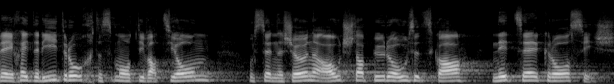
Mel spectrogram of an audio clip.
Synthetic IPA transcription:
ɾhɛɪχlidəɾiːdɾʊkχd̥ɑsmɔt̪ivɑt͡sjoːn | usd̥ɛnəʃøːnəʔɑwtʃtɑt̚b̥yɾoːusət͡sɡ̥ɑː | nɪtseːɾɡɾoːsɪʃ

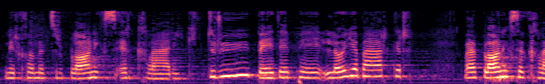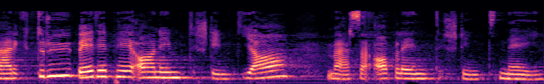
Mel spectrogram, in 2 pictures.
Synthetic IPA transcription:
mɪːɾχœmət͡sʊɾplɑːnɪksɛɾkʰlæːɾikd̥ɾyːb̥eːdeːpʰeːlɔjəbæɾɡ̥əɾ | væːɾplɑːnɪksɛɾkʰlæːɾikd̥ɾyːb̥eːdeːpʰeːʔɑːnɪmtʃtɪmtʰjɑː | væːɾsə̰ʔɑb̥lɛntʃtɪmtneɪ

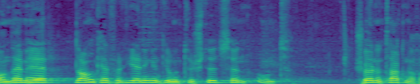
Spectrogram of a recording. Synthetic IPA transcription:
fɔnd̪ɛmheːɾd̪ɑŋkhɛɾfɔɾd̪iːjeːnɪɡənd̪iːʊnt̪əɾʃt̪ʉt̪sənʊnt̪ | ʃøːnənt̪ʰɑːknɑ

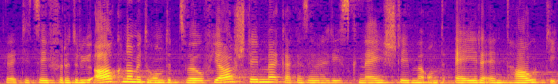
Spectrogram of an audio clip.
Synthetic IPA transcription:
æɾhɛtdit͡sɪfəɾəd̪ɾyːʔɑːknɔːmɪthʊnd̪ərt̚t͡sʋœlfjɑːɾʃtɪmːəɡ̥æɡ̥əsiːbənəd̪ɾiːsknɛɪʃtɪmːəʔʊndɛɪɾəʔɛntɦɑwti

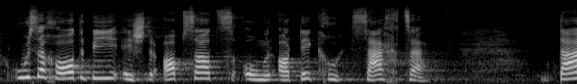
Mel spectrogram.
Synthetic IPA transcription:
usəχɔːd̥əɾbiːʔɪʃd̥əɾɑpsɑt͡sʔʊŋəɾɑɾtɪkχl̩sæχt͡sæ | d̥æ

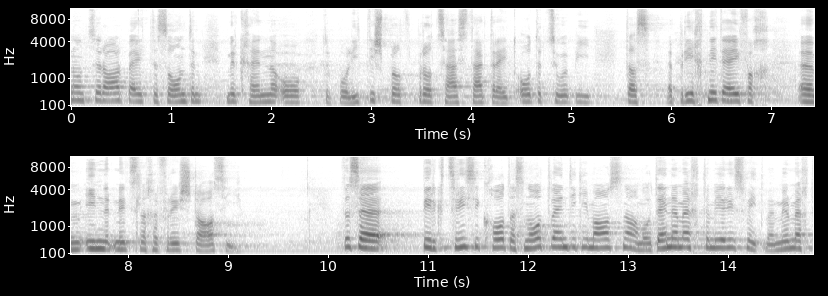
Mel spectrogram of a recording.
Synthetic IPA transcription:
nʊnt̚t͡sɛɾɑːɾbɛɪtəsɔnd̪ənmɪːɾkʰχɛnːəʔo | d̥əɾpɔlitiʃprɔt͡sæsd̥æːɾtɾɛɪtʰod̥ət͡suəbiː | d̥ɑsəprɪχtnɪdɛɪfɑχɛmɪnːəɾnʏt͡sləχəfrɪʃt̚d̥ɑːsiː | d̥ɑsɛb̥ɪɾktsrisikʰod̥ɑsnoːtʋɛndiɡimɑːsnɑːməʊd̥ɛnəmœχtəmiːɾysmɪtməmɪːɾmœχt

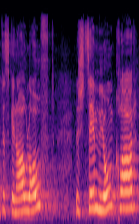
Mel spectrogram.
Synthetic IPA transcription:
dɑsɡ̥enaʊlɔʊft | d̥ɑsɪ̥ʃt͡sɪmlɪçʊnkʰlaːɾ

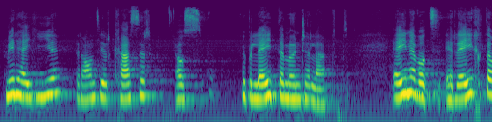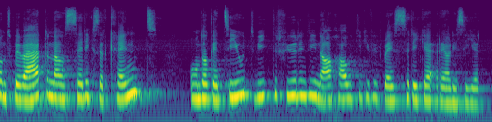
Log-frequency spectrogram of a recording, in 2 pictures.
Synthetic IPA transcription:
mɪːɾhɛɪɦiəd̥əɾhɑnsjøːɾχæsəɾɑls | ybəɾlɛɪtəmœnʃɛɾlæpt | ɛɪnəʋɔtt͡sɛrːɛɪχtəʊntb̥evæɾtənɑlsːɛɾiksɛɾkʰɛnt | ʊndoɡet͡siːltʋitəɾfyːɾəndinɑːχhɑltiɡifəɾb̥ɛsəɾiɡəɾeɑliziːəɾt

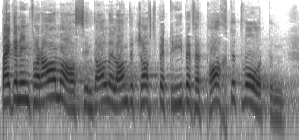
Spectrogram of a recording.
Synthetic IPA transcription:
b̥aɪdeːnɪnfoɾaːmaːssɪndɑlːəlɑndvɪɐtt͡ʃɑft͡sb̥etriːbəfɛʁpʰɑχtətvɔɾdən

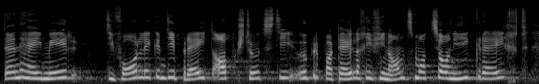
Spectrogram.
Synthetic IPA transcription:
d̥ɛnɦɛjmɪːɾ | d̥ifɔːrlɪɡənd̪ibɾɛɪtʰɑpkʃtɵɾt͡stiʔʏbəɾpɑrtɛɪjləχifinɑnt͡smot͡sjoːniːkrɛɪχt

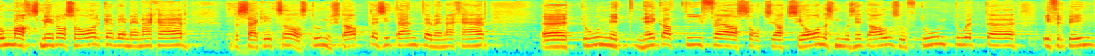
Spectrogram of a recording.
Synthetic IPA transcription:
ɾʊmːɑχsmiːɾosɔɾɡ̥əʋɛmənæχæːɾ | ʊnd̥ɑssæɡ̥əɪt͡soɑlst̪uːnəʃtɑt̚pɾɛsid̪ænt̪ʋɛmənæχæːɾ | ɛːt̪uːnmɪt̪nɛɡɑt̪iːfəɑsɔt͡siɑt͡sjoːnəsmuəsnɪdɑlsuftuːntuətɛːifəɾb̥ɪnd

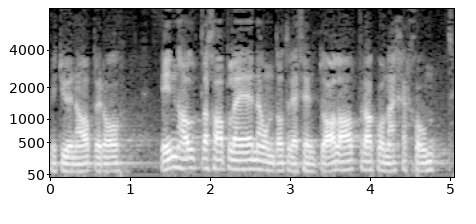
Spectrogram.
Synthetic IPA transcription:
mɪtyənɑːbəɾo | ɪnɦɑltləχɑb̥lɛːnəʊnd̪od̪əɾɛfɛnt̪uɑːlɑːt̪ɾɑːɡʋonæχəɾχʊmt

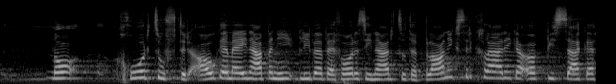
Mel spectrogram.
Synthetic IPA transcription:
nɔ | χʊɾt͡suft̪əɾɑwɡemɛɪnæbənib̥libəbefɔːɾsinæːɾt͡sud̪əplɑːniksɛɾkχlæːɾiɡəʔœpːisːæɡ̥ə

